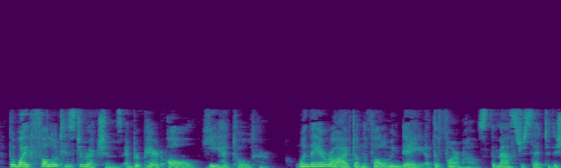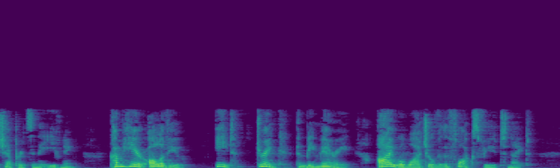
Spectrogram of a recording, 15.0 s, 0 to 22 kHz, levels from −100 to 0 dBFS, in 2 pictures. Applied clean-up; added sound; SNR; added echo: classical method WPE with log-MMSE.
